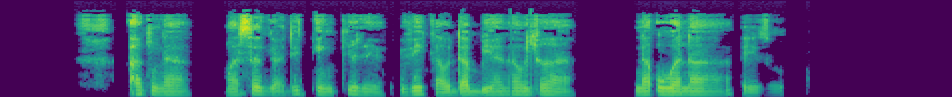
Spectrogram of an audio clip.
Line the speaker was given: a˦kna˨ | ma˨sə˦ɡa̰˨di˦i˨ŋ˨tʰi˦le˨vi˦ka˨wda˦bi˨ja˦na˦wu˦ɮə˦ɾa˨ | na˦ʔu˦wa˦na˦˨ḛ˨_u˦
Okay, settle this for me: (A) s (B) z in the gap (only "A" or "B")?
B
